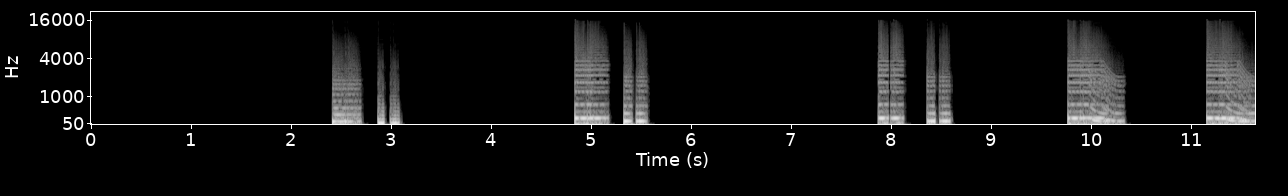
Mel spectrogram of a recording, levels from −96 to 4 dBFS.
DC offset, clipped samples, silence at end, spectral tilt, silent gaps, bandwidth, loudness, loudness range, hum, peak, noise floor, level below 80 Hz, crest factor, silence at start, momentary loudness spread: under 0.1%; under 0.1%; 0 s; -9 dB/octave; none; 8 kHz; -18 LUFS; 4 LU; none; -4 dBFS; under -90 dBFS; -28 dBFS; 18 dB; 2.4 s; 8 LU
